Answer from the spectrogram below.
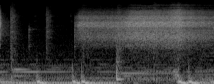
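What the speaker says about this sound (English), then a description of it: "we're gonna use our shock pump right here and we're gonna let the air out really slow" Air hisses steadily out of a RockShox Boxxer downhill fork through a shock pump being slowly bled, a bright continuous hiss that starts after a few clicks and fiddling noises and holds to the end.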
